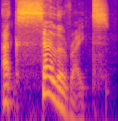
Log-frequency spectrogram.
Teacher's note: the stress is on the sound sell.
